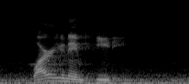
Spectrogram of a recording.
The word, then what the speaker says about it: EDI: Why are you named Edy? Edy is the phonetic pronunciation of EDI. That is an acronym for enhanced defense intelligence.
